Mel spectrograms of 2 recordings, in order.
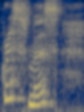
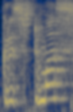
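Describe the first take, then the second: First: The t sound is left silent in the middle. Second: The t sound is pronounced in the middle. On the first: The speaker calls it right. "Because टी is silent" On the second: The speaker calls it wrong. "हम इसको क्रिसमस नहीं pronounce करेंगे"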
